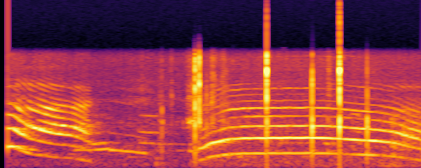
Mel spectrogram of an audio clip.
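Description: Two long drawn-out vocal calls. The first slides down in pitch over about a second and a half. The second starts about two seconds in, holds one pitch and falls away at the end, with a few sharp clicks over it.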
